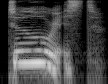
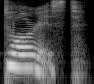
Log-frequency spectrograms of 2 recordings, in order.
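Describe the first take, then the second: First: The first vowel is a gliding diphthong. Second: The first vowel is a plain 'or' sound. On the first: The speaker calls it right. "it should be tourist" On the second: The speaker calls it wrong. "not tourist"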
